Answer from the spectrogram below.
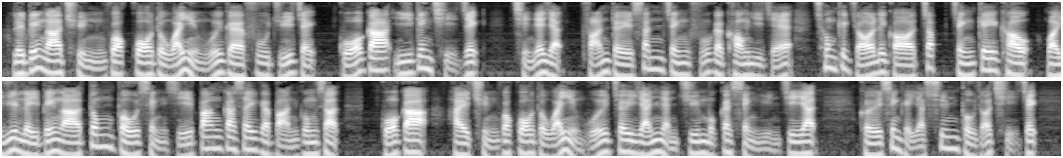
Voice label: cantonese, news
